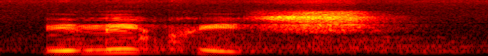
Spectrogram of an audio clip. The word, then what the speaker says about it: relinquish: Now, the word relinquish. Relinquish, the stress is on LIN, lin.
